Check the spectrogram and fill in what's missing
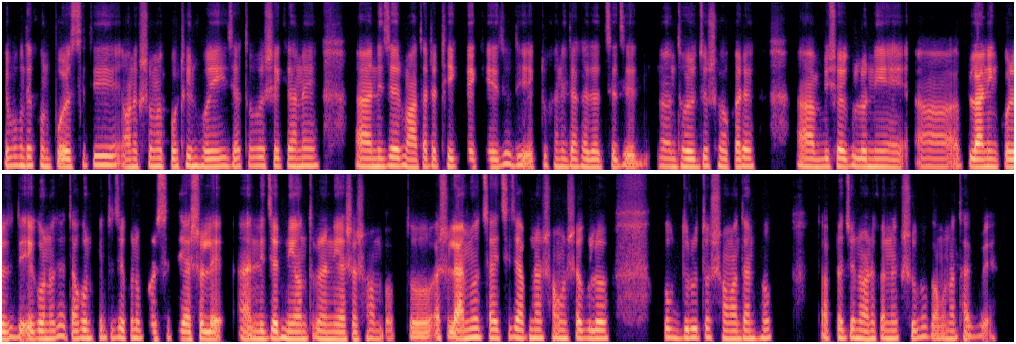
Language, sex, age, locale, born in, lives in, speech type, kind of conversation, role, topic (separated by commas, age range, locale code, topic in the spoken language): Bengali, male, 25-29, bn-BD, Bangladesh, Bangladesh, conversation, advice, advisor, নতুন শহরে একাকীত্ব আর পরিচিতি গড়তে না পারার হতাশা আপনি কীভাবে সামলাচ্ছেন?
